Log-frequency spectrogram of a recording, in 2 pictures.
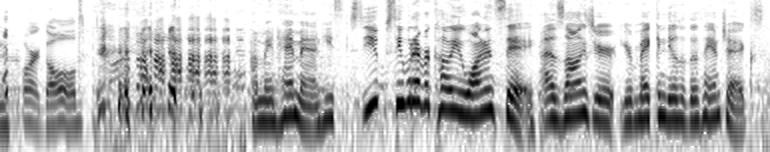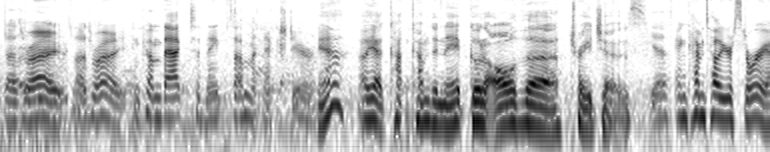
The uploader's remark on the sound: bringing you insights straight from the energy heartbeat at the NAPE Summit in Houston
